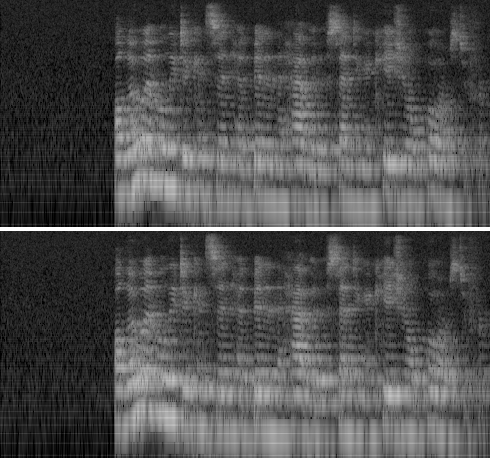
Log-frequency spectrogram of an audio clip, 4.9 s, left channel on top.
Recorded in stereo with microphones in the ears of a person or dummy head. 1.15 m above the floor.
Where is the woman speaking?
15° right (ahead or behind), 0.6 m.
